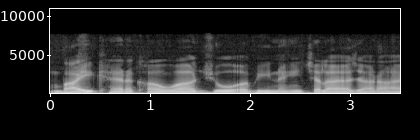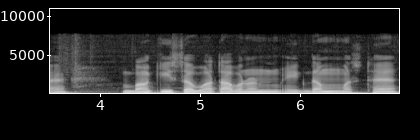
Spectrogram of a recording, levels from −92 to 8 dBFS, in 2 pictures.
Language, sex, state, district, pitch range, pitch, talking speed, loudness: Hindi, male, Bihar, Katihar, 105-115 Hz, 110 Hz, 145 wpm, -17 LUFS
